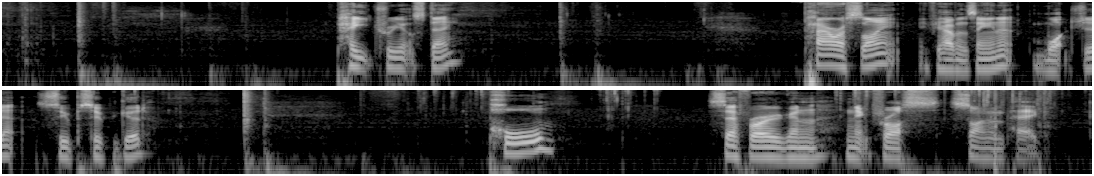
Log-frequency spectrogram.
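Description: Plastic disc cases click and rustle in a hand.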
